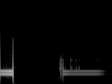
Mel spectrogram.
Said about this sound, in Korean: 어, 이게 전화가 자꾸 끊기네요. 예.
